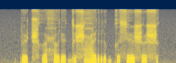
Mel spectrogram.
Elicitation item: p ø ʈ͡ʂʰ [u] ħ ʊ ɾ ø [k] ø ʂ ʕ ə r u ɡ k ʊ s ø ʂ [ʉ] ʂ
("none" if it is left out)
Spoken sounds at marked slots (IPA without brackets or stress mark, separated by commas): ʊ, ɡ, ʊ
